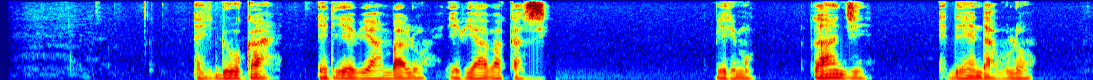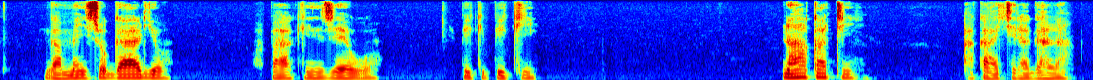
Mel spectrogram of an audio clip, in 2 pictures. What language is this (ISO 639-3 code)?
xog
